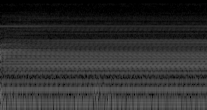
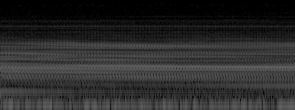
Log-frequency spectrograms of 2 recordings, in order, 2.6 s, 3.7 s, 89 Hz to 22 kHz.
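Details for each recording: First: KAATSU C4 air compressor known to be compromised, tested with several sets of air hoses: quiet steady electric hum that never cuts off as it never comes up to pressure; compressor is the fault. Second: KAATSU C4 air band leak test. The small electric pump hums evenly for about six seconds, then shuts off cleanly and stays off; this band reaches and holds pressure. Normal, while another band that wouldn't pressurize possibly has a leaking O-ring.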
